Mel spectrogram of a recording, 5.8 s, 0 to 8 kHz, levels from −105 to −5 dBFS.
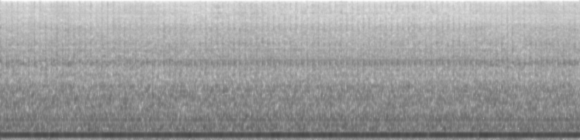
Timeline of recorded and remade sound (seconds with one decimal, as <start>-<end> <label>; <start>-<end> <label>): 0.0-1.9 remade; 1.9-4.8 recorded; 4.8-5.8 remade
